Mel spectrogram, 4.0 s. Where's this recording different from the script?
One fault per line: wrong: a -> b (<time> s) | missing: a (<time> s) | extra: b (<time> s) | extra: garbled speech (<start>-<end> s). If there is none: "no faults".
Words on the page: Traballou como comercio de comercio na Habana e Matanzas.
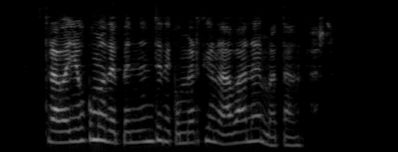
wrong: comercio -> dependente (1.1 s)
